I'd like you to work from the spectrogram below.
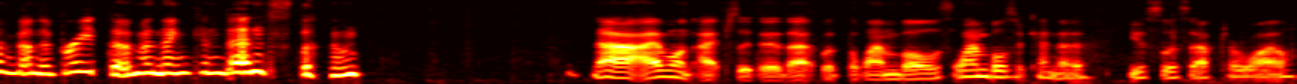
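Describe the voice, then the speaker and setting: The speaker has a Scottish accent, very wide pitch swings, and vocal fry. The sound is dry and close, with no echo. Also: woman, fairly high pitch for a woman, moderate pace. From Scotland. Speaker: gaming streamer. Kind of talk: live gameplay stream chat. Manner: animated.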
